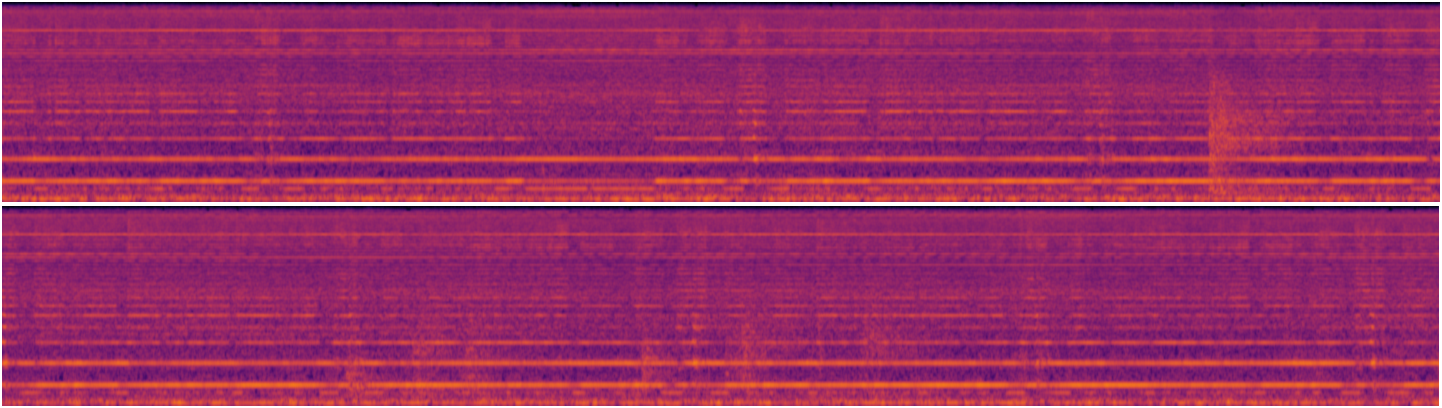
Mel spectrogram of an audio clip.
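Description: A CNC router spindle whines at a high pitch.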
